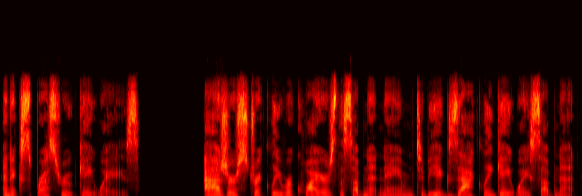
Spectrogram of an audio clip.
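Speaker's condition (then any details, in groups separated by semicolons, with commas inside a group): No condition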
